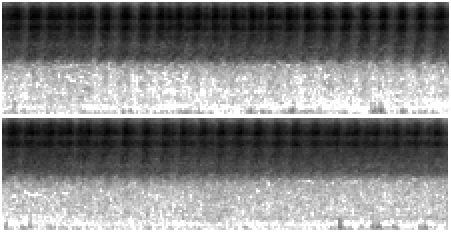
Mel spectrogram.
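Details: An evening cicada chorus in Nangang Park, Taipei, Taiwan: a dense, high, hissing buzz that swells and fades in steady pulses.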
